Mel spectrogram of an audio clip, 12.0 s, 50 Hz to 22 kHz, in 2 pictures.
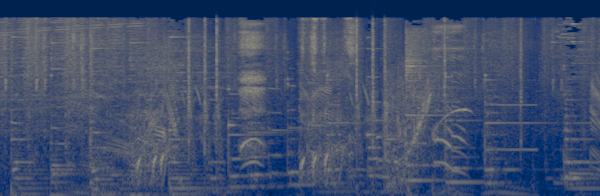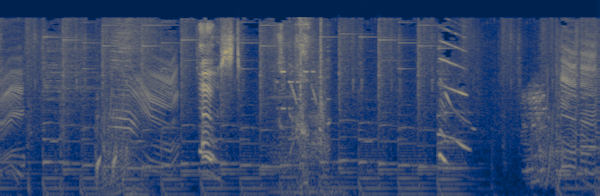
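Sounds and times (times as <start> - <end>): children's cartoon music: 0.0 - 12.0.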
